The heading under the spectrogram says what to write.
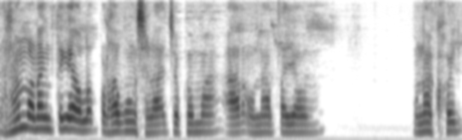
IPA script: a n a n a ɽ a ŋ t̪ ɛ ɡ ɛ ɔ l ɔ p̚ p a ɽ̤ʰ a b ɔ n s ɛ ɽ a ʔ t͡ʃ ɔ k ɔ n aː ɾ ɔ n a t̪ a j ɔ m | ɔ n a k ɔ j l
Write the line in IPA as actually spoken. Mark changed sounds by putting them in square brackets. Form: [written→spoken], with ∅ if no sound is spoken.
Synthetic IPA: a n a [n→m] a ɽ a ŋ t̪ ɛ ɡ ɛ ɔ l ɔ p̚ p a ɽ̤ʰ a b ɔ n s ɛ ɽ a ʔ t͡ʃ ɔ k ɔ [n→m] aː ɾ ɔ n a t̪ a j ɔ m | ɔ n a [k→kʰ] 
